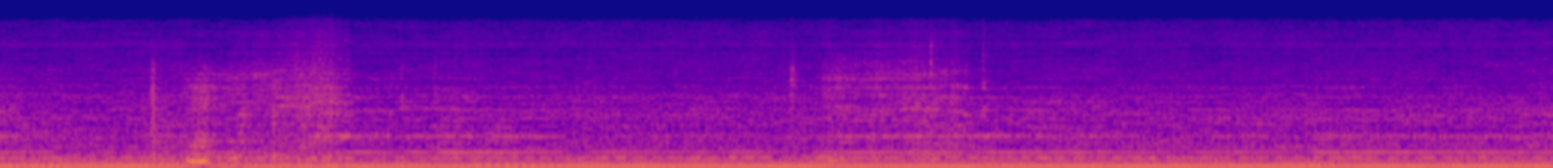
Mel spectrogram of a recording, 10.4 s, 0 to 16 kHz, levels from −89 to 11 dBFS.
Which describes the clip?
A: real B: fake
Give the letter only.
B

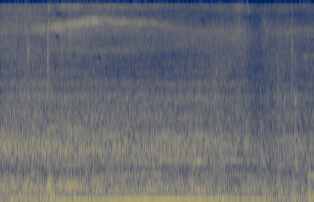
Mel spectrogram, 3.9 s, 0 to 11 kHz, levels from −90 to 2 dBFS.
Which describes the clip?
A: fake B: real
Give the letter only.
B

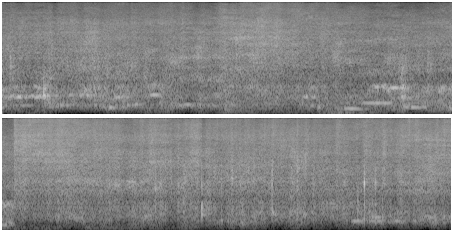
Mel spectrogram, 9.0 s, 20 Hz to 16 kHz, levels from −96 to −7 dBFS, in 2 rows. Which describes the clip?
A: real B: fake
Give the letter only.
B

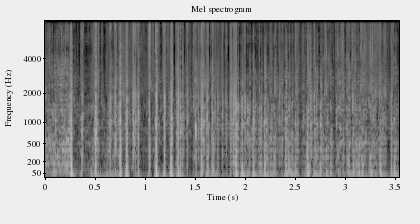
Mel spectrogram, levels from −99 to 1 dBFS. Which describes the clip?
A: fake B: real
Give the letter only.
A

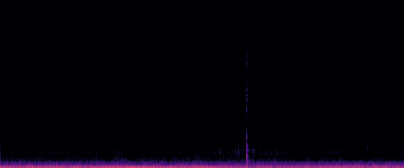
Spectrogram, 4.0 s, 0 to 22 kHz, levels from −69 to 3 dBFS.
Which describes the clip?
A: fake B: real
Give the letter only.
B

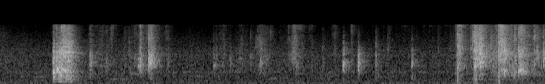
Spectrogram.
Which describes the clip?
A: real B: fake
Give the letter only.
A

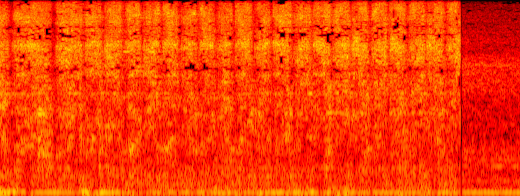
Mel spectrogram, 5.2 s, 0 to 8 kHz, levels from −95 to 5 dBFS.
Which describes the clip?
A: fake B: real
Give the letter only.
B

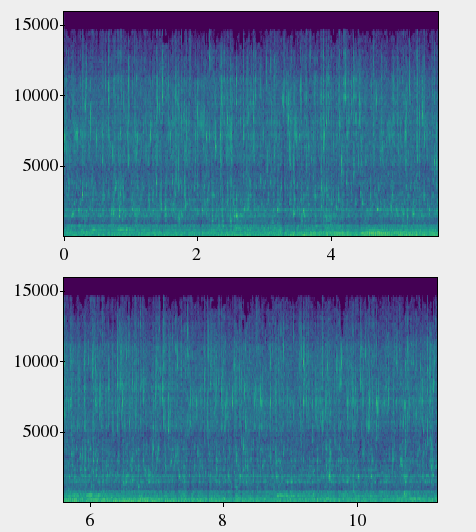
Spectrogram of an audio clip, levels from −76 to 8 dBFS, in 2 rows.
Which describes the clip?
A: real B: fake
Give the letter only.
B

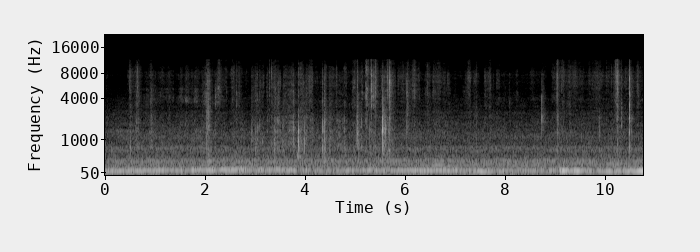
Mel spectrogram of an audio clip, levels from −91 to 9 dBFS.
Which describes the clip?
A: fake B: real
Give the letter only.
A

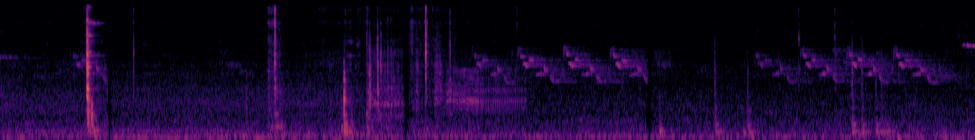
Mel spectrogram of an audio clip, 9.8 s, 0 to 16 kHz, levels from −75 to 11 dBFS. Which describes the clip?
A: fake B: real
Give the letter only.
A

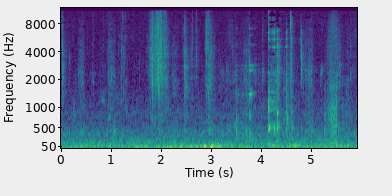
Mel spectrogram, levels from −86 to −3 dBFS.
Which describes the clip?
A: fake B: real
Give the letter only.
A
